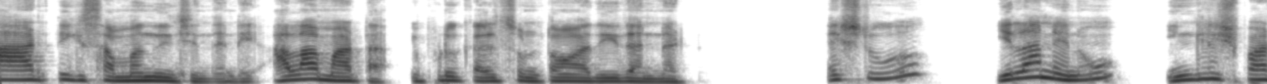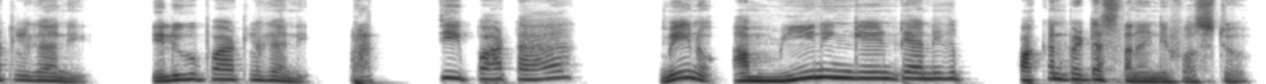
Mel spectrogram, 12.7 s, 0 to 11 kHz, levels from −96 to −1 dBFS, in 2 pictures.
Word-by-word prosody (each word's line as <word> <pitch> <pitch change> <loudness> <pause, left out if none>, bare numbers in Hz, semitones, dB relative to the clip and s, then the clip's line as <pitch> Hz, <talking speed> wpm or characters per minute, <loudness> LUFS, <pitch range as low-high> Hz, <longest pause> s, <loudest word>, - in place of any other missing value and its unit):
ఆటికి 180 -1 -3
సంబంధించింది 130 -8 0 0.2
అలా 200 +4 +5
మాట, 145 -2 +2 0.3
ఇప్పుడు 155 +6 -3
కలిసి 130 0 -1
ఉంటాం 135 +1 -1
అది 125 - -1
ఇది 125 - 0
అన్నట్టు. 110 -2 -4 0.7
నెక్స్టు 205 +4 0 0.6
ఇలా 260 +8 +3
నేను 180 -2 +2 0.4
ఇంగ్లీష్ 205 +6 0
పాటలు 190 -2 0
గాని 125 -8 0 0.4
తెలుగు 180 +9 +2
పాటలు 190 -3 0
గాని 120 -8 -2 0.2
ప్రతి - - -3
పాట 205 -1 -1 0.7
మెయిన్ 245 -7 +4 0.2
ఆ - - +7 0.2
మీనింగేంటి 240 - +4
అనేది 225 0 0 0.3
పక్కన 225 - +2
పెట్టేస్తానండి 135 - +2
ఫర్స్టు, 110 -1 +1
170 Hz, 135 wpm, -26 LUFS, 125-205 Hz, 0.7 s, ఆ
